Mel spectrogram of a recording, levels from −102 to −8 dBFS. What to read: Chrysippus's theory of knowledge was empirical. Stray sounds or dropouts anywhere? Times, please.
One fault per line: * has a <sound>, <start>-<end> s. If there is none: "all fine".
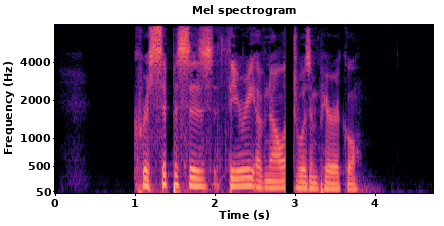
* has a dropout, 2.9-3.0 s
